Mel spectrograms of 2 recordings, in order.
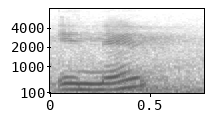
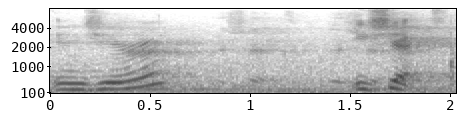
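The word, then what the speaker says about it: injera: is it a sorry I'm pronouncing this wrong is it in net is that injira thank you is this your injurer present food and Friends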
